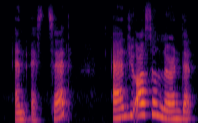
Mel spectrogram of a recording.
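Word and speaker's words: Eszett: alphabet which looks like this we call it s set s set or sha s sha s which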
